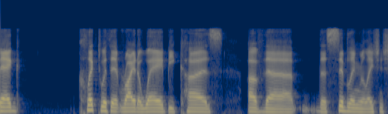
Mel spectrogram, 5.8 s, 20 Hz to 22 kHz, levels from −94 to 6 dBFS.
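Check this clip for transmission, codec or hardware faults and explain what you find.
Nothing here suggests a transmission, codec or hardware problem; the speech is carried over G.722 wideband coding at 64 kbit/s, and any trace that coding leaves is faint at most.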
